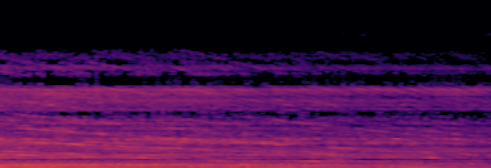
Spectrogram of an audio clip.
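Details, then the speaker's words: Steady, loud rushing roar of a vacuum forming machine run a few seconds, drawing softened plastic down onto a dental model to make whitening trays. "I only turn the vacuum on through a few seconds because it doesn't take very long you'll actually see the material get sucked down on to your model"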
